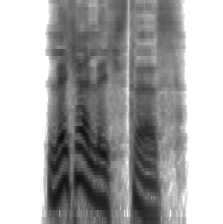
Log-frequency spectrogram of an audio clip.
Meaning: strong/mixed nominative/accusative neuter singular superlative degree of lächerlich
- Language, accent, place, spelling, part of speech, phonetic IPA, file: German, Germany, Berlin, lächerlichstes, adjective, [ˈlɛçɐlɪçstəs], De-lächerlichstes.ogg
